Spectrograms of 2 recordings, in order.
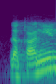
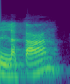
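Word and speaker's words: Lacan: लकानियन नहीं किए जाते, पर फ्रॉइडियन किए जाते हैं। इट्स नॉट लकान, दूसरा प्रोनाउंसिएशन है, पर मैं देसी आदमी हूँ, देहाती हूँ, मैं लकान ही बोलूंगा।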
